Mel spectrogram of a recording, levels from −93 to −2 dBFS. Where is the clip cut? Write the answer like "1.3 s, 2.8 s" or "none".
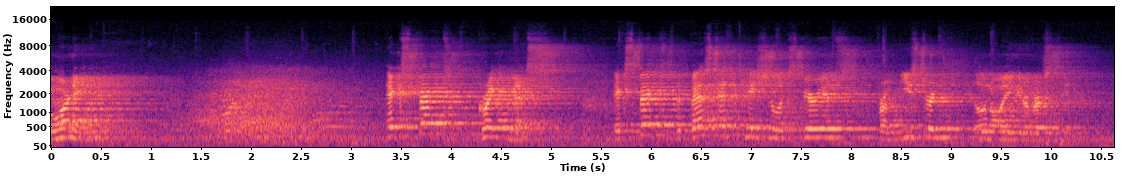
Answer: none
